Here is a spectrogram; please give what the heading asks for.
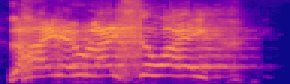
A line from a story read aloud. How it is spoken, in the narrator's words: he just yells at the top of his lungs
